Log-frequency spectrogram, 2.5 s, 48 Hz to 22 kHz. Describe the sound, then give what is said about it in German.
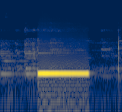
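A telephone call to a company ringing out: one loud, steady, single-pitched ring tone lasting about a second, with faint background noise before and after it. “Und jetzt rufen wir in der Firma an, die Sie mit der Warteschleife auf Platz 1 gewählt haben.”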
